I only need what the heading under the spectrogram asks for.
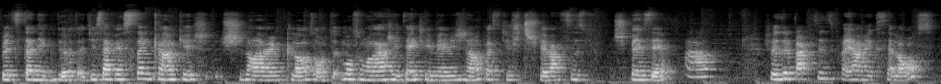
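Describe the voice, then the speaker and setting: A woman's voice: medium pitch, a little fast, fairly bright tone. A teenage woman with a Québécois French accent chatting casually to camera as a vlogger, full of fillers and English words. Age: late teens. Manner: chatty, many fillers and anglicisms. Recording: echoey room with faint music.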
